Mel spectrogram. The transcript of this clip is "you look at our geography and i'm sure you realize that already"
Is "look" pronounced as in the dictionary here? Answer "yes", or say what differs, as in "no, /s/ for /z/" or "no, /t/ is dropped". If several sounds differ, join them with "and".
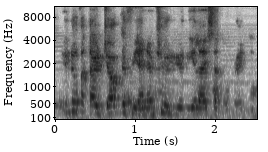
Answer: no, /n/ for /l/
